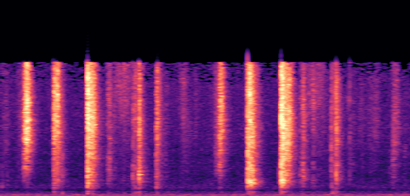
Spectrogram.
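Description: A deck of tarot cards being shuffled by hand: a run of short, irregular card slaps, the two loudest a little past halfway through.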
